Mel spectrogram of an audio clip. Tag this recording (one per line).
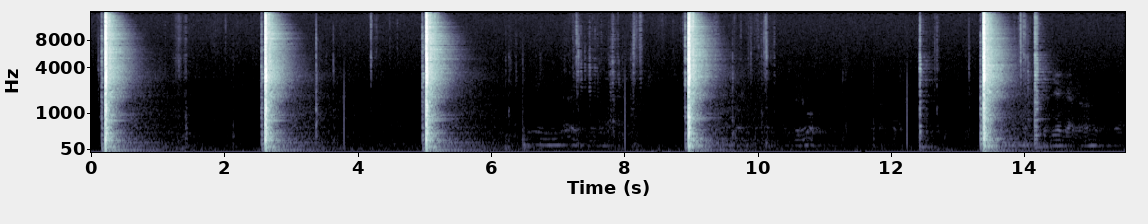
break
breaking-glass
indoor
window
